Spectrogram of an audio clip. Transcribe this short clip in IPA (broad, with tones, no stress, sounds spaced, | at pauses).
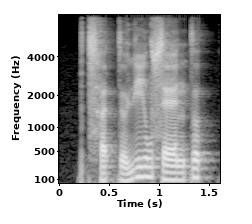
t͡sʰ ɐ˨ t̚ t̪ ɵ˨˥ ɥ iː˥ w s ɛː˧ n t̪ ʊ˥ k̚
